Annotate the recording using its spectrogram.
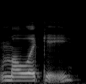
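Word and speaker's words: Malaki: variation of Malachi but it's spelled mal I see KY so it sounds like Maliki what about you Mel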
